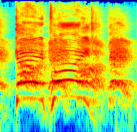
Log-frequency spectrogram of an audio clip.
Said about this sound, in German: Beim dritten Schlag spritzt ihm Blut aus der Nase. Er öffnet den Mund, soweit er kann, und schreit.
